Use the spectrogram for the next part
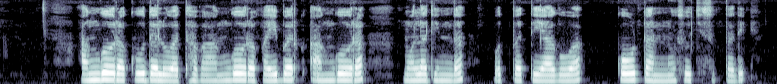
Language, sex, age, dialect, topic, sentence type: Kannada, female, 25-30, Coastal/Dakshin, agriculture, statement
